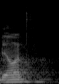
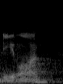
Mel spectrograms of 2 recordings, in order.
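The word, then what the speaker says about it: Dyllon: What's up, Dylan? I guess it's Dylan. I was calling it Delon.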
